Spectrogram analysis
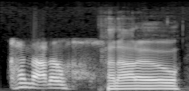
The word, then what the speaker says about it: Renato: Is it Renato or Henato? Hanato.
